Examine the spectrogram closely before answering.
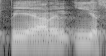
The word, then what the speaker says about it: parles: Though we say tu, it is PARLES for tu, but the pronunciation is the same, tu parles.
